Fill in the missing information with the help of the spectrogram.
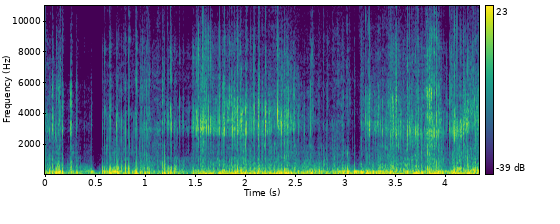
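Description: Long acrylic nails and fingertips scratch and tap the rounded, hollow, silver metal mesh grille of a condenser microphone. A dense, continuous rumbling scrape fills the low end, with a faint bright rasp above and quick, closely packed taps blending into the texture.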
